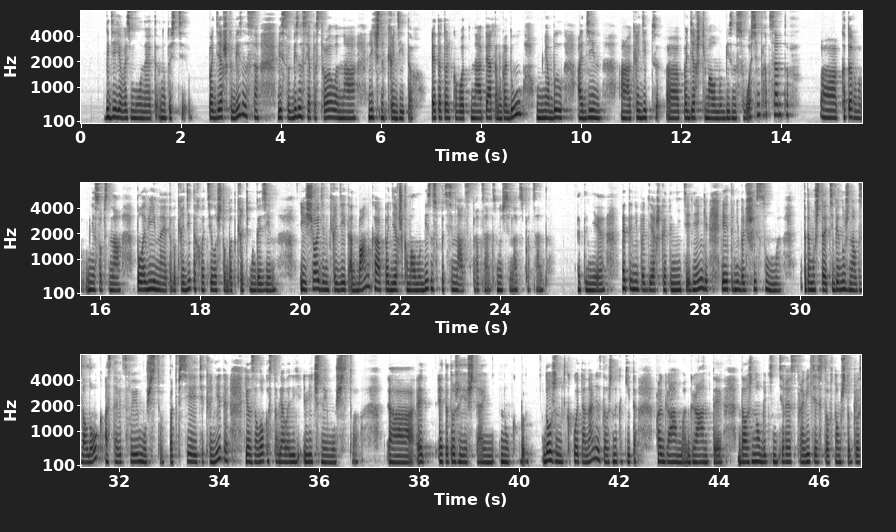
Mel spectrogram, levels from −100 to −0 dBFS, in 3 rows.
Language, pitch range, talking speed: Russian, 185-205 Hz, 140 wpm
